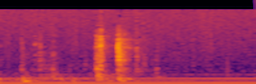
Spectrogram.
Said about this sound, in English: Just a moment, my friend. Don't open that door. Please.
